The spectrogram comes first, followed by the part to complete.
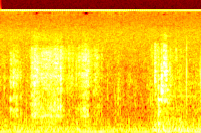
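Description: Digging spades scraping and cutting into soil in a trench: a few short scrapes, the longest about half a second in.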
